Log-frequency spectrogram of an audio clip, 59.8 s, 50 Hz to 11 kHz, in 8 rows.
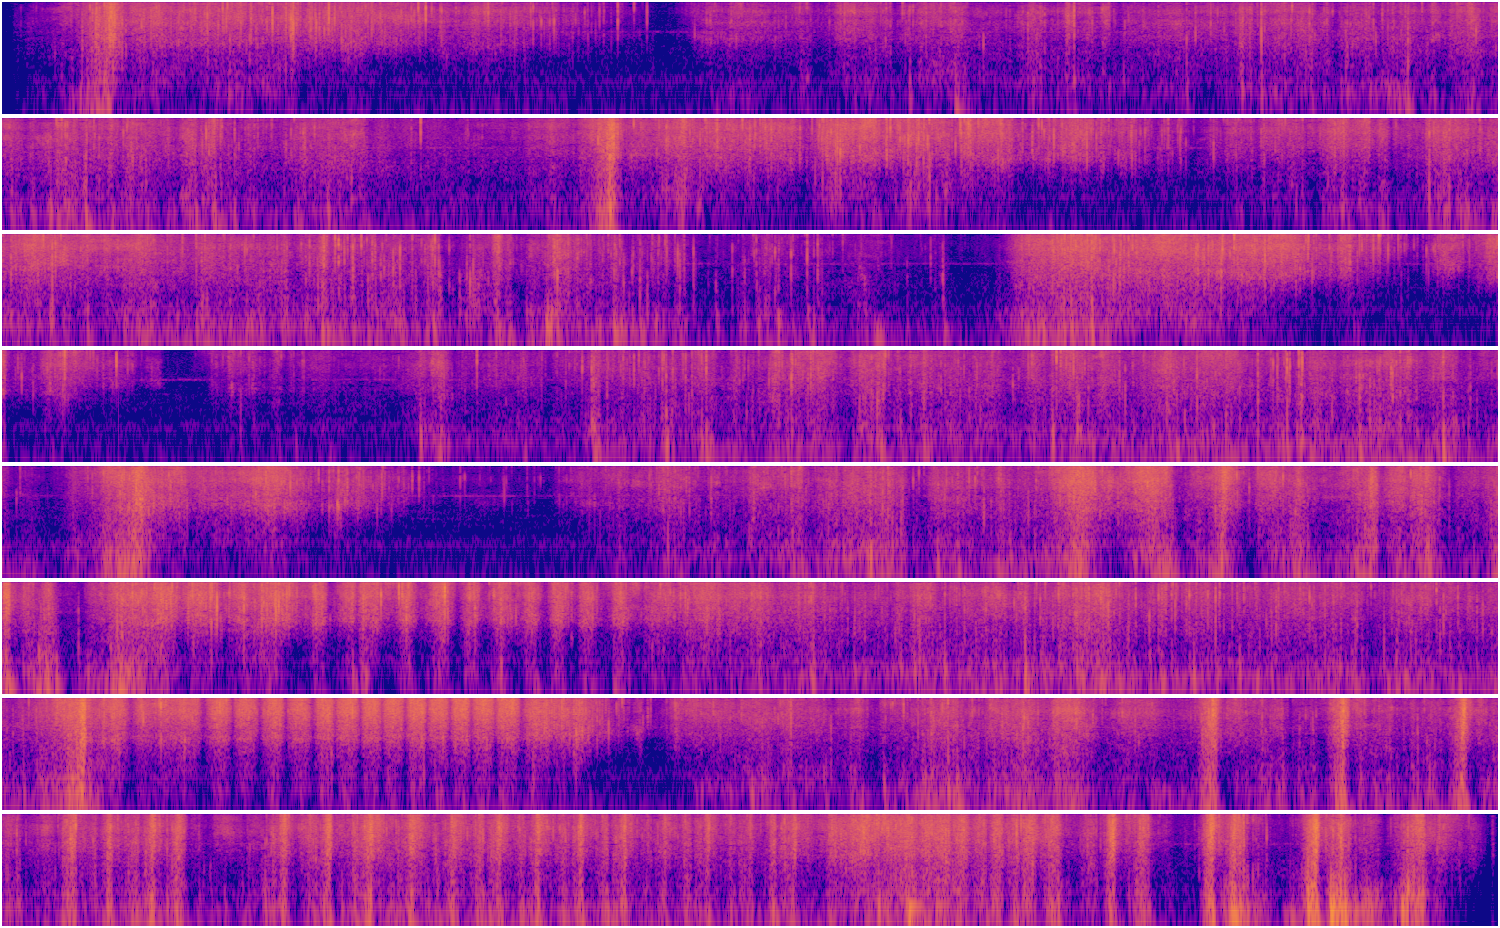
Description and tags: maryam sounds 8
This is another recording of wax paper being crumpled/uncrumpled, however, in this one, the progression of sound is a bit more sudden, as the paper is now being handled in an almost percussive motion.
amateur, MTC500-M002-s14, noise, sound, wax-paper-crumpling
